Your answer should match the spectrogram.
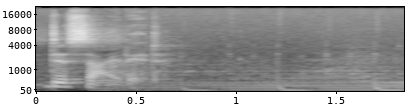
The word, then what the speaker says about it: decided: As you can see, the verb finishes in E, not D, but the pronunciation finishes in D, decide. So the correct pronunciation in past is decided.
